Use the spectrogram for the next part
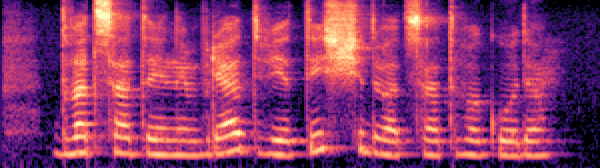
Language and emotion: Russian, neutral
